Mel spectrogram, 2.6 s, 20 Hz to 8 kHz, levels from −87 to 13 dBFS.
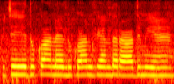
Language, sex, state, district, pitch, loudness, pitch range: Hindi, female, Rajasthan, Jaisalmer, 255 Hz, -14 LUFS, 250-260 Hz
